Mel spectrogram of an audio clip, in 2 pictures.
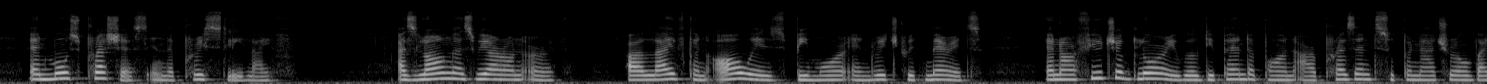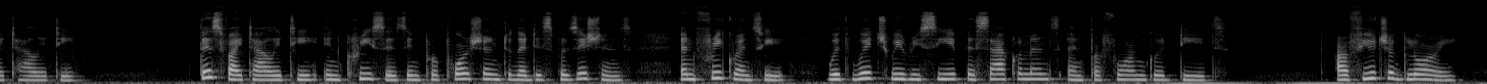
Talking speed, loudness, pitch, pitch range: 115 wpm, -28 LUFS, 220 Hz, 205-240 Hz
